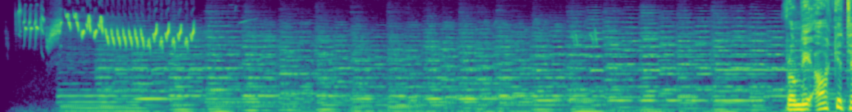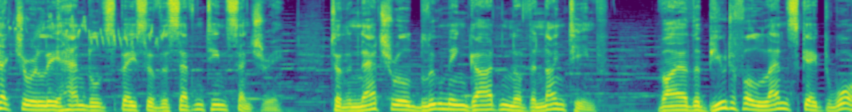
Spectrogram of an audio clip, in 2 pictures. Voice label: audioguide en adulte; jardin; modave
